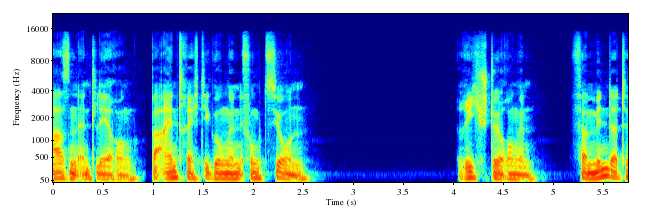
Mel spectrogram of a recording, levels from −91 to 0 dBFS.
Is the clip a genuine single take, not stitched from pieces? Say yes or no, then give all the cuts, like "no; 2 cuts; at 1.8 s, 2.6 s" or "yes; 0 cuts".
no; 2 cuts; at 0.9 s, 1.9 s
